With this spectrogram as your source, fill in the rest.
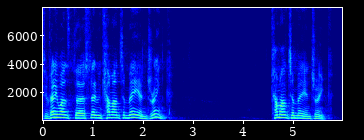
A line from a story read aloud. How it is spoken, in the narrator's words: he cries out this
